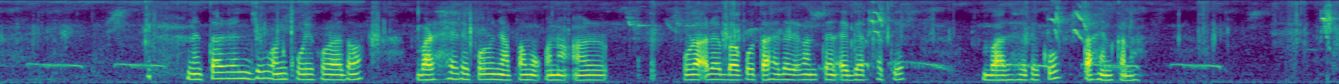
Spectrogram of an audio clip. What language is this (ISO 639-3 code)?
sat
